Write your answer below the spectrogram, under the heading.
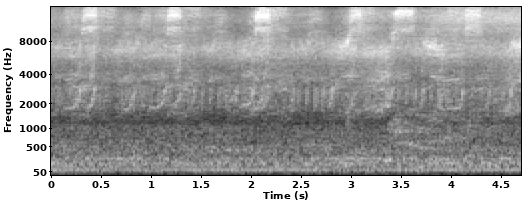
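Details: Summer mountain in sunshine, cicadas singing: a continuous bright shrill wash of sound with repeated rising buzzy sweeps roughly once a second, steady and unbroken throughout.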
